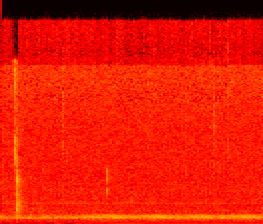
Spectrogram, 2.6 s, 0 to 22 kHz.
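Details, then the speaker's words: Staples SPL-TXC18A shredder motor powered directly by alligator clips on black and white wires without its 40 µF start capacitor: low steady mains hum with faint tone; motor turns but struggles, needs a push to start. "so I do see the motors turning but do you see how it's struggling see I have to give it a little push now that's what the start capacitor does"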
